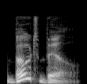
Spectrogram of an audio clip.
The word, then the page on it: boatbill: British English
